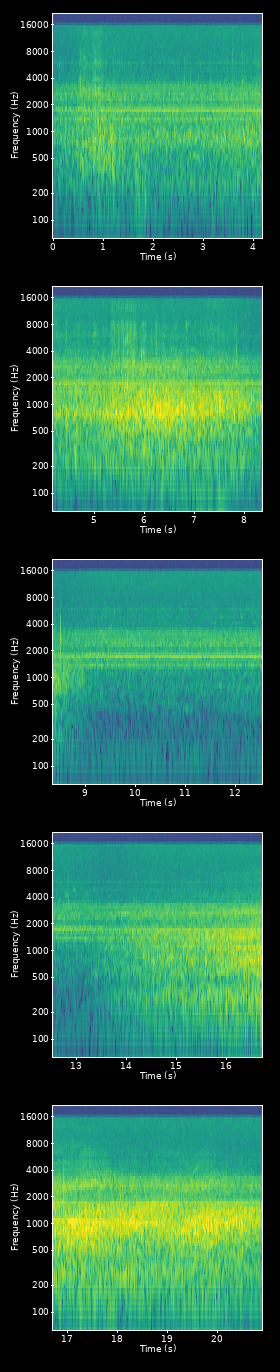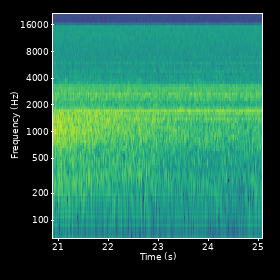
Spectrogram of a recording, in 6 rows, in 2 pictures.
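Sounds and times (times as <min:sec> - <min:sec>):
passing vehicle rushing: 0:00.6 - 0:08.9, 0:13.6 - 0:23.6.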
